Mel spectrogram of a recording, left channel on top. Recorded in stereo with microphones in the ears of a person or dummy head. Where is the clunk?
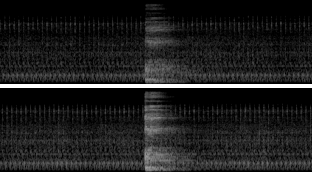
65° right (ahead or behind), 0.6 m.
